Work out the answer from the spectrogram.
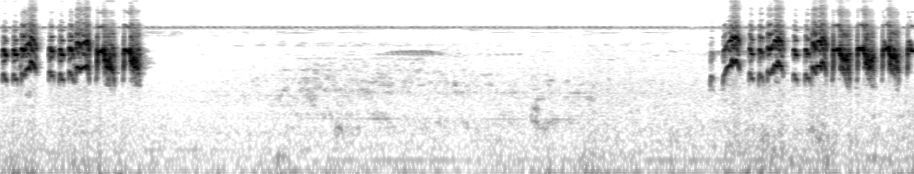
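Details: Long-tailed shrike singing to stir other shrikes into song: a dense burst of scratchy chattering notes, then several seconds of near silence, then another rapid chattering outburst.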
